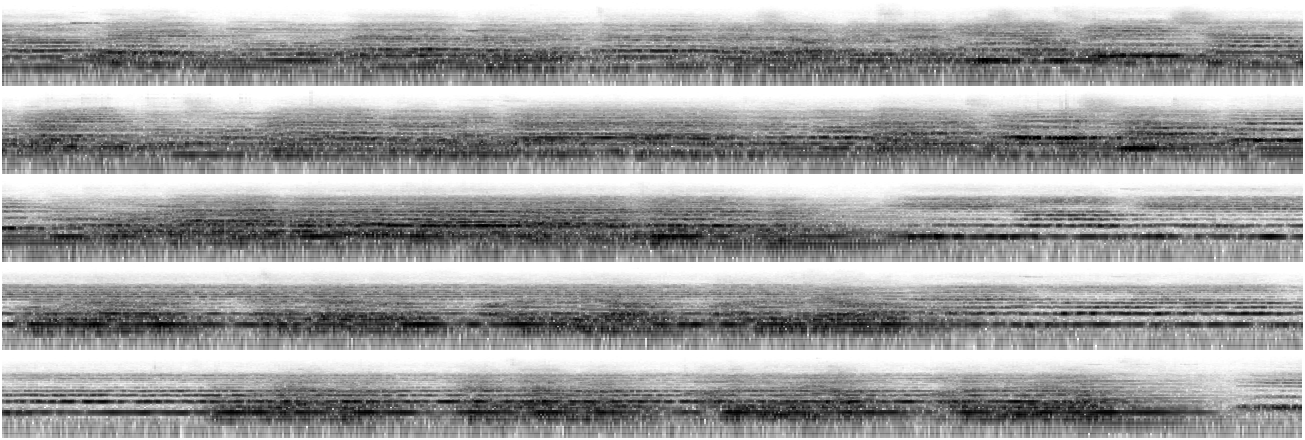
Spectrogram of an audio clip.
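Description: School chorus singing, moving through changing notes at first and then holding long sustained notes through the second half.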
